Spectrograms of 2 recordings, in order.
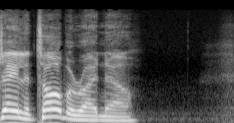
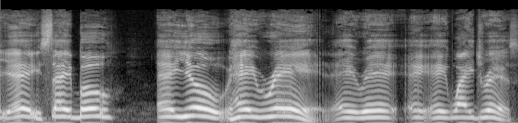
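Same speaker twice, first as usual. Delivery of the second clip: mock catcall; 5 semitones higher, slower than usual. Acts out men catcalling a woman.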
